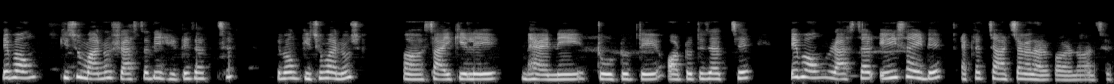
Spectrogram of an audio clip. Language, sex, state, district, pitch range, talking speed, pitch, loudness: Bengali, female, West Bengal, North 24 Parganas, 245-300 Hz, 155 wpm, 265 Hz, -15 LUFS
